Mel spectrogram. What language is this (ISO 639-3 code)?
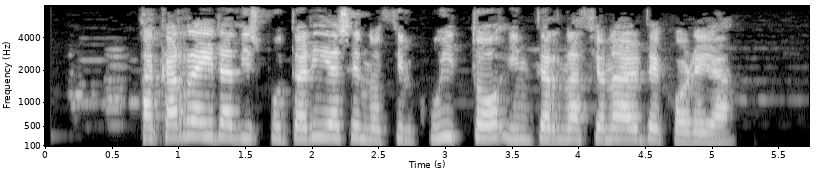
glg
